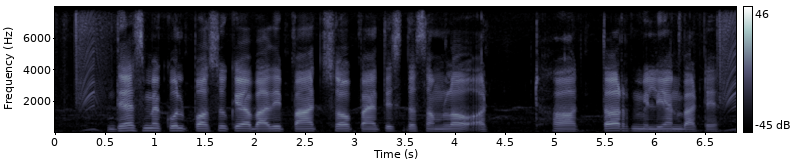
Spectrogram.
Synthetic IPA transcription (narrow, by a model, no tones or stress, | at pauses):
d̪esmẽkulpəsukeaːbad̪ipãt͡ʃsɔpə̃ɪt̪isd̪əsəmləə̰ʈʰ | ət̪ːəɾmilijənbaʈe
